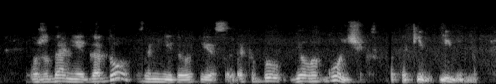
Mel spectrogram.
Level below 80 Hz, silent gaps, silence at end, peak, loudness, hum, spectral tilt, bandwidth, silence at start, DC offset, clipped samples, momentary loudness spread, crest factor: -58 dBFS; none; 0 s; -8 dBFS; -20 LUFS; none; -6 dB/octave; 7.8 kHz; 0.25 s; under 0.1%; under 0.1%; 5 LU; 12 dB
